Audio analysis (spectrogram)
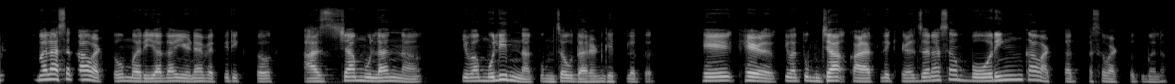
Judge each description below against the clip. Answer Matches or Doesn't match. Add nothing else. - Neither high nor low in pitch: Matches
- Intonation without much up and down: Doesn't match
